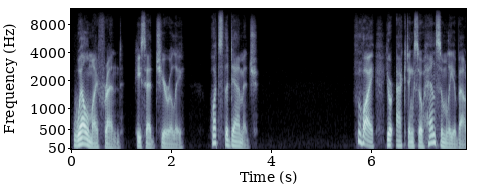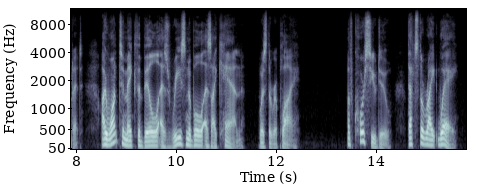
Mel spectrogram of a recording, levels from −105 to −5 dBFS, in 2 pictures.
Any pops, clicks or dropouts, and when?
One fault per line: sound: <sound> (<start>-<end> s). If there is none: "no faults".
no faults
